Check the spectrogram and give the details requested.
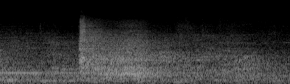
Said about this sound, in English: Match strike. Let's start by striking a match.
